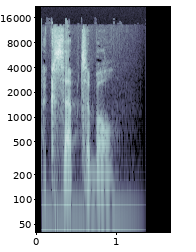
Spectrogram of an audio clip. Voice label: english spelling practice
